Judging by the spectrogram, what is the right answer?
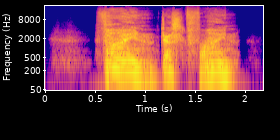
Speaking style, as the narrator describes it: Locke whispered

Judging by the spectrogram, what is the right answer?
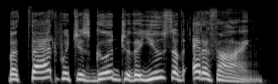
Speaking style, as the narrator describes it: he quoted in a loud voice from Ephesians

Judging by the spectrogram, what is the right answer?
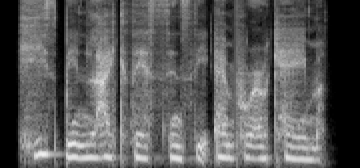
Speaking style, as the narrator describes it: whisper

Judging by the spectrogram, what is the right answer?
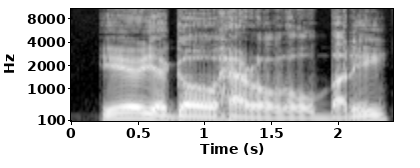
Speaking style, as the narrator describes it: he said, with a throaty chuckle

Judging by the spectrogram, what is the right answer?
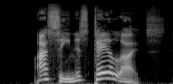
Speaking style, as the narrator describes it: Tommy said, his voice high with excitement

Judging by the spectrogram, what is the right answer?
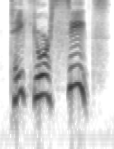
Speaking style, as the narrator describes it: yells again

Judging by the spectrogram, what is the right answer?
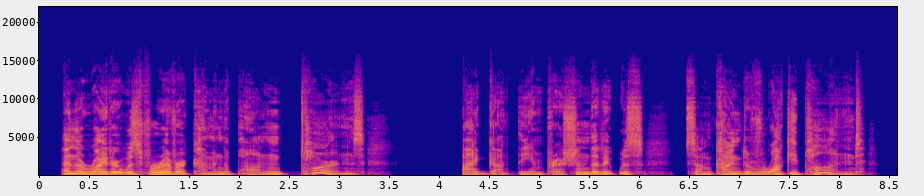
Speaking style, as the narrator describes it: she said earnestly

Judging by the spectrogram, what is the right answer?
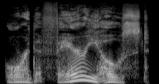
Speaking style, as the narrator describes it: Brona whispered

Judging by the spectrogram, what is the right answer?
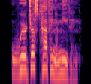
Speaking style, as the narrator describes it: said Elise

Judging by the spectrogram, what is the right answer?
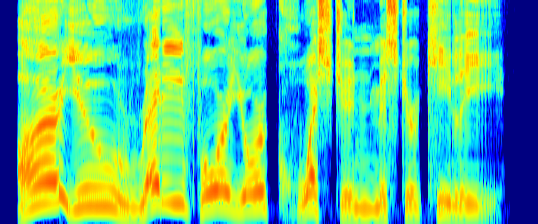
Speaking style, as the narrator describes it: boomed Mr

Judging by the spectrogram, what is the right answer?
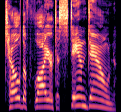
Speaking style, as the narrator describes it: Pearson barked

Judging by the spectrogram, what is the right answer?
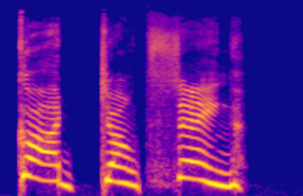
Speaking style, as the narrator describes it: she screamed

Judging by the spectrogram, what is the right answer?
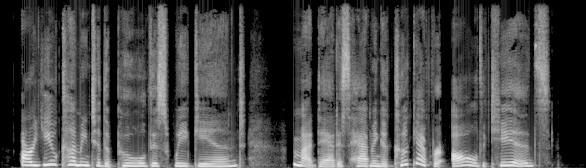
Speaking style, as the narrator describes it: she said sweetly

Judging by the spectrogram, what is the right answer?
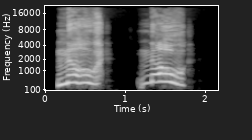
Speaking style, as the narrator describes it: I shout, though my voice breaks in the air into shattered fragments

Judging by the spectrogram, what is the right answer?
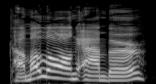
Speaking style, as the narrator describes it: she said loudly

